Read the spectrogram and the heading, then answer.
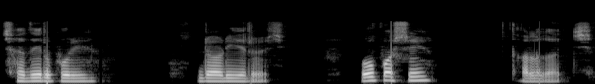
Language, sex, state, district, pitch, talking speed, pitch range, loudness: Bengali, male, West Bengal, Purulia, 150 Hz, 60 wpm, 145-170 Hz, -19 LUFS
